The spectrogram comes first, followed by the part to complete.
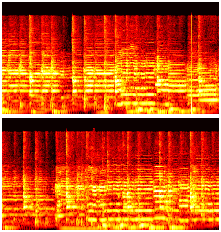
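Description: Violin playing a Mishra Bhairavi dhun, held notes joined by slides, accompanied by tabla keeping time with crisp treble-drum strokes and deep bass-drum strokes.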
